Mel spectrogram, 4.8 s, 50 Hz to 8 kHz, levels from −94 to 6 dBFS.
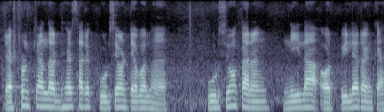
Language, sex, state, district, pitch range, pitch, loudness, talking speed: Hindi, male, Jharkhand, Palamu, 120-145 Hz, 130 Hz, -19 LUFS, 225 wpm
